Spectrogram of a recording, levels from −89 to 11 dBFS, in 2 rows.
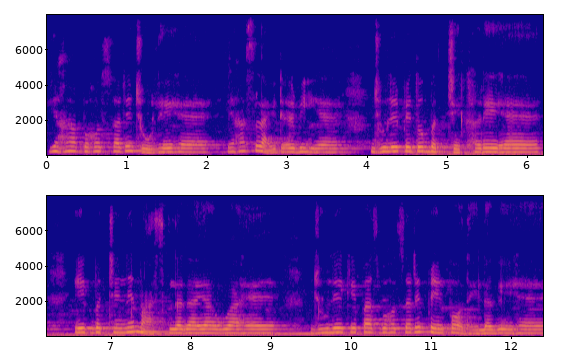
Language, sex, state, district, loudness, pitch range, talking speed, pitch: Hindi, female, Bihar, Gopalganj, -25 LUFS, 200-235 Hz, 155 wpm, 210 Hz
